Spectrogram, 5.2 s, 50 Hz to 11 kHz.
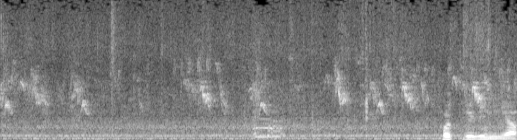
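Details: Honey bee hum, steady and low, as a beekeeper splits a forager swarm into nucleus colonies on 15 May 2018; scattered bird whistles sound overhead and a chicken clucks at the close.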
